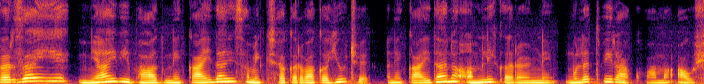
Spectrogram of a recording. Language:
Gujarati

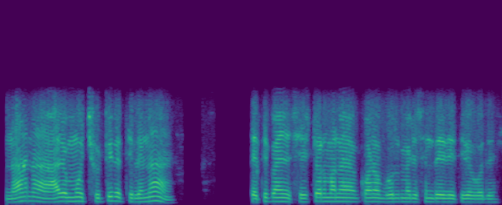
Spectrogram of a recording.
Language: Odia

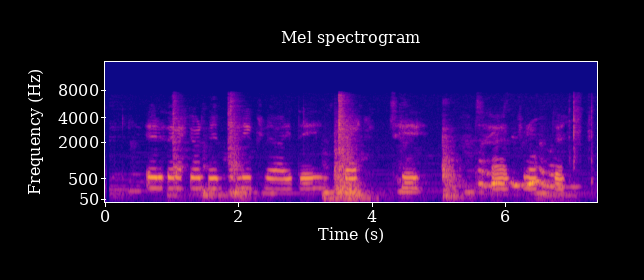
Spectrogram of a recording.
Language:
Icelandic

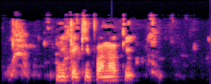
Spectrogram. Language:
Central Puebla Nahuatl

